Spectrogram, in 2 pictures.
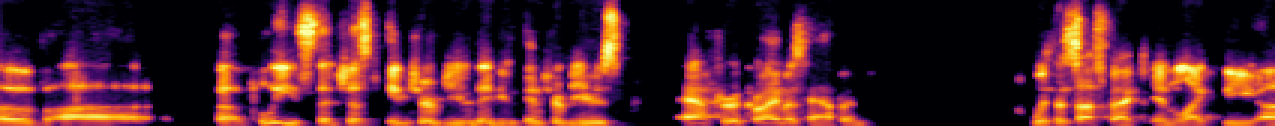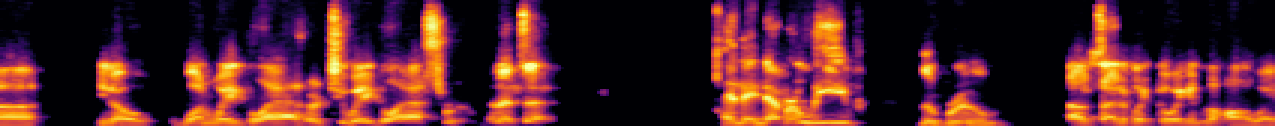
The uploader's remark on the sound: have a somewhat fall-themed Zoom hangout!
